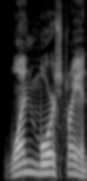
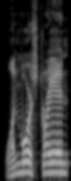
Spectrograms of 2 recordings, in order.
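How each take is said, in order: First: Very slow, stretched words; slow and drawn out. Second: Said in the usual way. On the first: Shown as a demonstration. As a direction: draw each word out slowly. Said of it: "repeats the donor's message slowly". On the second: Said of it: "repeats the donor's message".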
